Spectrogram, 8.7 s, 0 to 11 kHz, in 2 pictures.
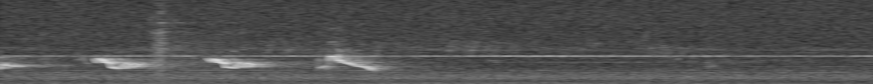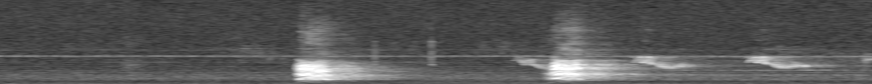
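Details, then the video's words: On 28 April 2019, a dog gives two sharp, loud barks about a second apart, while American robins keep up clear, whistled, slurred song phrases before and after. "American Robins Singing And A Dog Barking As Well"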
